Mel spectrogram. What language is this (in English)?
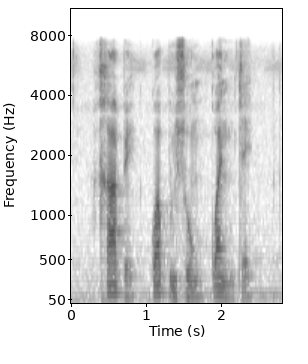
Tswana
